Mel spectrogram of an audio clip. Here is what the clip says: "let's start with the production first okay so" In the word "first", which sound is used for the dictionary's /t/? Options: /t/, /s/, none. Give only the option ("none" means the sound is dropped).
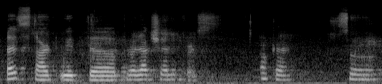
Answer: none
